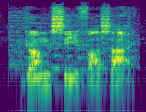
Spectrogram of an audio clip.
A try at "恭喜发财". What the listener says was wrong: Just the C, like 呲 in cats, 呲呲呲, which needs the tongue to be more flattened.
